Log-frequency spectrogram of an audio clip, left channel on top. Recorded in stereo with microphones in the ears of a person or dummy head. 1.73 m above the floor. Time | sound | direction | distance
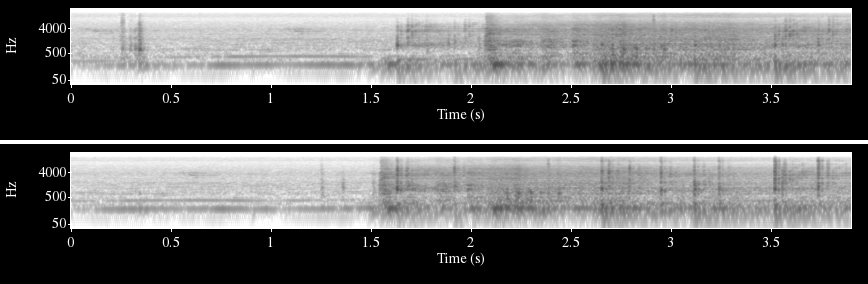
1.6 | tapping | 75° right (ahead or behind) | 3.5 m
